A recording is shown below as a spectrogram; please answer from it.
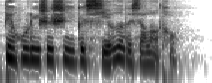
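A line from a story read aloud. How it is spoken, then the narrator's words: Low voice, mother. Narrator (Chinese): 妈妈低声说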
